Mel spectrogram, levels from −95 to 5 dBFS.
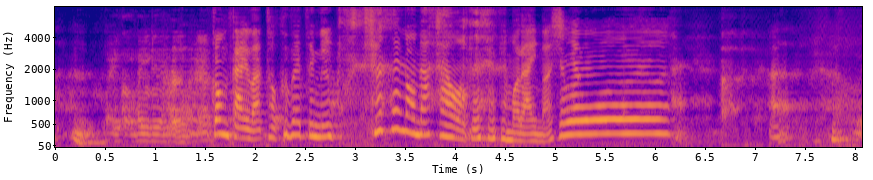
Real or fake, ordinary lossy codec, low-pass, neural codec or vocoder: fake; none; none; codec, 16 kHz, 1 kbps, FunCodec, trained on Chinese and English, 50 frames a second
